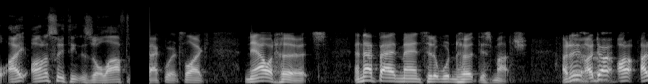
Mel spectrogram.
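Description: At 1.30 s, right after "this is all after", a gap of about 200 ms opens, and from there to the end the speech is dull and boxy, with nothing above 4.4 kHz and a new background noise roughly 40 dB below the voice, while loudness stays about the same. The likely cause is the input switched to a poorer device mid-recording. The brief silence and fresh noise floor set it apart from a mere bandwidth or codec drop.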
